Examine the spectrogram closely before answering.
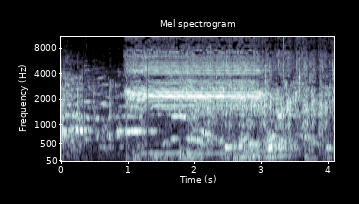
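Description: A loud buzzer sounds steadily.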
